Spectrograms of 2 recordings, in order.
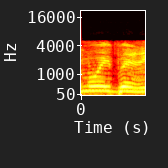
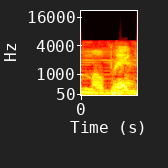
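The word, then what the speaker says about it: muy bien: Instead of Moe Bien, he goes Mo Ben. – Mo Ben. – And you know what? And I love Mo Ben.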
